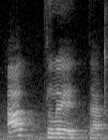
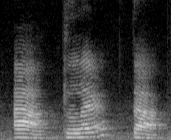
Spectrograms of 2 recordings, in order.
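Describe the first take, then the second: First: Said in the usual way. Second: "atleta" stretched out slowly, "a-tle-ta"; slow syllables. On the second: Shown as a demonstration. Teacher slowly sounding out atleta for the class. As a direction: draw out "atleta" to show the tl cluster. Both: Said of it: "o encontro aqui consonantal".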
